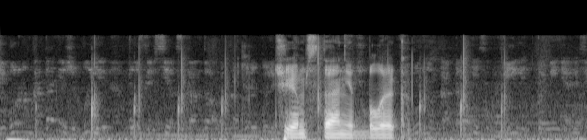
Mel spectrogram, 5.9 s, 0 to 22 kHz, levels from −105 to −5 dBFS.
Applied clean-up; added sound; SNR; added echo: none; Walk, footsteps; 19 dB; none.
